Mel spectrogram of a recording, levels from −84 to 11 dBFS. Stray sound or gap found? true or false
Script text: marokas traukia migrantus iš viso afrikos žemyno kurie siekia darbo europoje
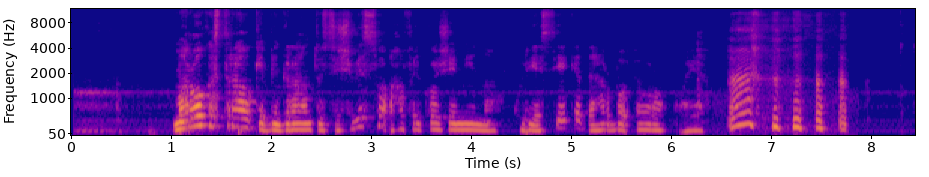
true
